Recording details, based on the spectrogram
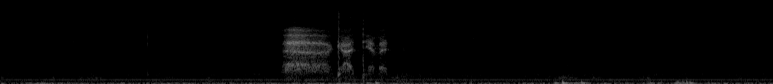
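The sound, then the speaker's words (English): Faint, scattered computer keyboard clicks tap irregularly while someone does research, mumbling and whispering quietly under their breath, with a brief louder rustle partway through and a low steady hum beneath. “I'm going to pause this a minute and do some research so you don't have to listen to me mumbling under my breath and hitting the keyboard.”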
